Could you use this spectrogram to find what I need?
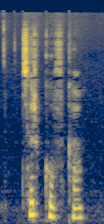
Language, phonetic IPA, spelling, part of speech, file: Polish, [t͡sɨrˈkufka], cyrkówka, noun, LL-Q809 (pol)-cyrkówka.wav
